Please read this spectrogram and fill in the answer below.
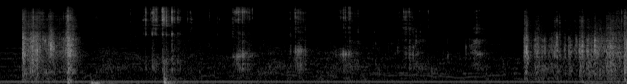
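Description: Potato chips being bitten and chewed, crunching in irregular bursts with short pauses between.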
